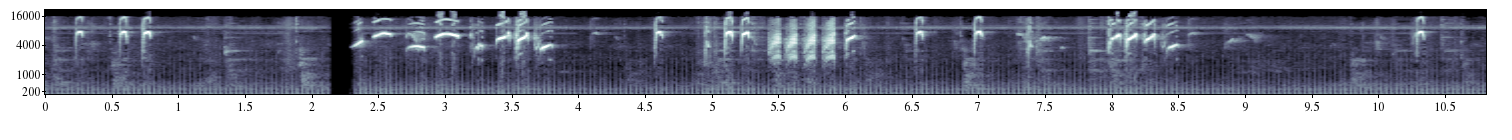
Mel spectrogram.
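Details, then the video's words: Java sparrow recording meant to encourage a reluctant caged bird to sing: a lively run of high chirps, clicks and tinkling trilled notes, fairly continuous after a brief dropout near the start. "Gelatik batu gacor ‼️mengatasi burung malas bunyi"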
